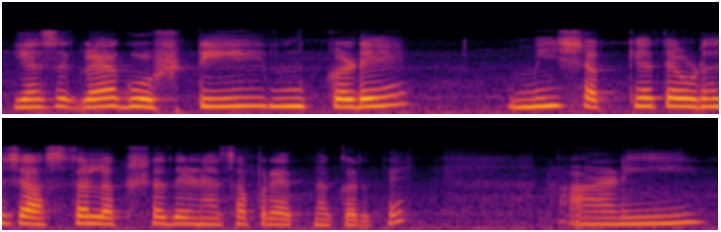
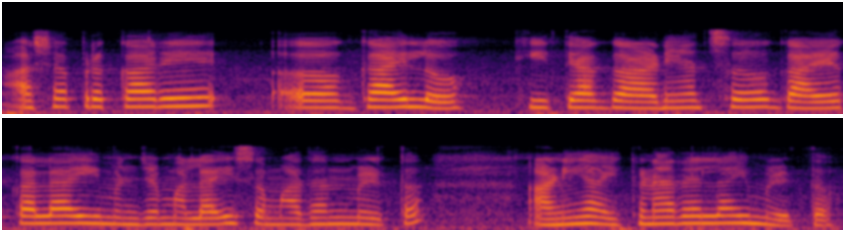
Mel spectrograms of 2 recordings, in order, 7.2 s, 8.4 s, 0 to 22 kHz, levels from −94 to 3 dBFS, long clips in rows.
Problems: constant background noise, continuous background conversations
